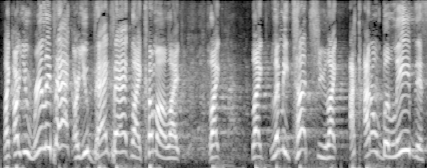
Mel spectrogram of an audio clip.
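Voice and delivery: high, loud, stammering amazement; excited disciple who can't believe it; excited disbelief. Acted. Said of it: "and they're excited".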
